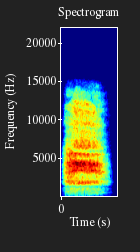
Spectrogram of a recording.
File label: Siren Prepare Scream; zombie plague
